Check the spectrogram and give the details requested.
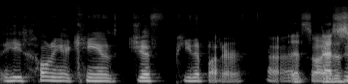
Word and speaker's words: GIF: of the jif pronunciation i think i said gif i think that's what i say because that's correct gif yeah because it's it's like a gif it's graphic interchange format graphic jiff jif the peanut butter is pronounced jiff gif is gif is there is there a word where the g makes a a j sound i don't know well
